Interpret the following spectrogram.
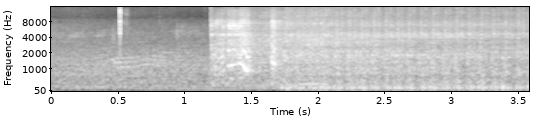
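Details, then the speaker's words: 2003 Yamaha V-Star Classic touring motorcycle, 25,000 miles, started in neutral; brief starter whirr, catches at once and settles into an even, loping V-twin idle, a healthy start on a well-maintained bike. "It starts right up. Idles nicely."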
